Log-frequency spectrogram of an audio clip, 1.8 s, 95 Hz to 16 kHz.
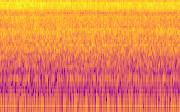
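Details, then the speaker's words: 2017 Hyundai Elantra running rough and visibly shaking at idle with check engine light; scan shows P0301, cylinder 1 misfire; low uneven stumbling idle; coil being replaced, plugs ~30k miles old, engine had ingested flood water and stalled a month earlier. "Read the codes. And it's going to show that it's a Misfire."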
